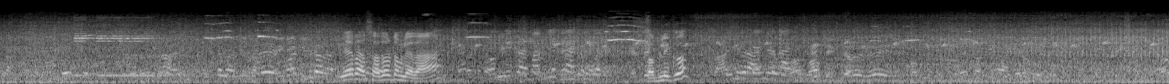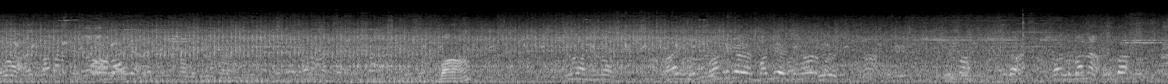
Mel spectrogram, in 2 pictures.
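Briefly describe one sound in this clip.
A crowd of men talk over one another nearby, outdoors.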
